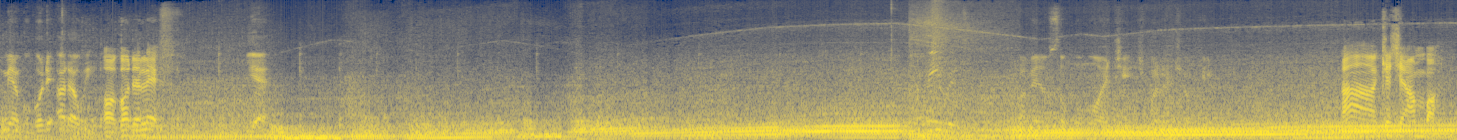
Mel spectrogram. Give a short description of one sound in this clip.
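A truck engine rumbles steadily and rises in pitch as it speeds up.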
